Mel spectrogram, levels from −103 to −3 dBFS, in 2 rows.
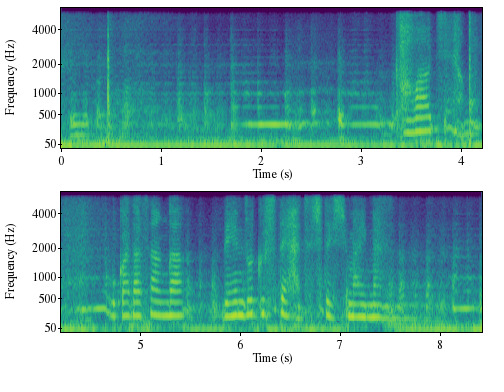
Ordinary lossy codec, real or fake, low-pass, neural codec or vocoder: none; fake; 5.4 kHz; codec, 16 kHz in and 24 kHz out, 0.9 kbps, LongCat-Audio-Codec, fine tuned four codebook decoder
